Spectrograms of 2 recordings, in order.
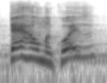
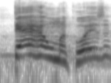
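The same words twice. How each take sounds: First: It is said in a normal speaking voice. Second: It is said in a put-on preacher voice.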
